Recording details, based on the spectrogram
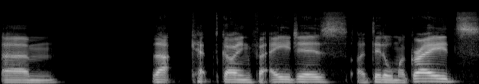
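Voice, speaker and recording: A medium-pitched man with a British accent, in dry, close sound with no echo and a quiet background. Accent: UK. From South Hertfordshire, near North London. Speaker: singer and musician. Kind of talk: interview chat. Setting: studio.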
